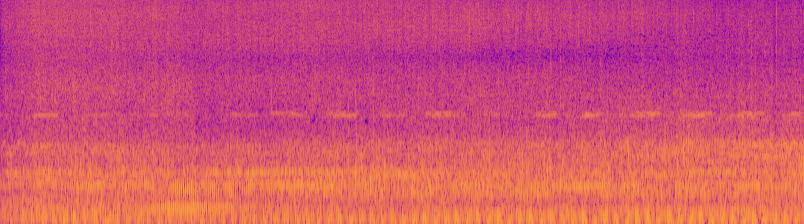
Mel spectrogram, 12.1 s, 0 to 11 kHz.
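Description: Diesel engines of motor graders, a Komatsu GD625A and a LiuGong, running steadily under work, with a reversing alarm beeping repeatedly over them.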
